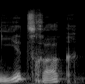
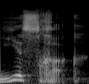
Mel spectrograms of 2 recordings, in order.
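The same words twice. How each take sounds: First: The middle consonant is a 'ts' sound. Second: The middle consonant is an 's' sound. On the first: "you're not saying Yitzchak" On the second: "you're saying Yitzchak with a sin"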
